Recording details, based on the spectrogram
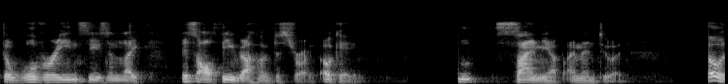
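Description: Male podcast co-host, raspy and bright, emphatic casual talker, slightly dull recording. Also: lowish voice. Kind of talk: casual chat about mobile games.

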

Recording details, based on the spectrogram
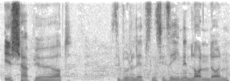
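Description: A man's voice: mid-range voice, unhurried, darkish tone, some chatter behind, close to an everyday voice. A man playing a cheeky, tipsy pub regular spreading rumours in a scoffing way in an amateur audio drama. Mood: cheeky gossip. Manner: gossipy, scoffing.

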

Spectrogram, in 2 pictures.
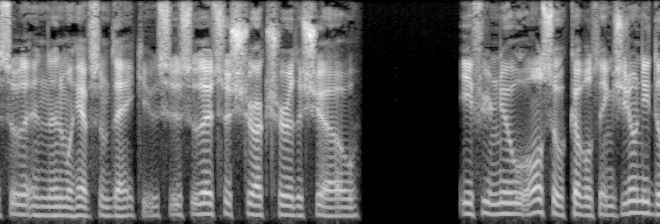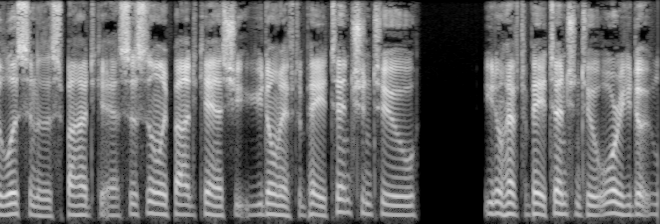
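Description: A man hosting a bedtime podcast in a creaky, lulling voice, droning along in a halting, stammering, meandering monologue meant to help listeners sleep. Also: mid-range voice, dry recording, clean studio sound. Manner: halting, stammering, repeats and plays with words. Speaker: podcast host.

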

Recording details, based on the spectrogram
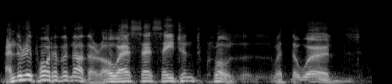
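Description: A man's voice: medium pitch, huge pitch swings, moderate pace. Solemn man announcing a radio drama. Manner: solemn, formal. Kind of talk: scripted narration. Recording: old radio broadcast with music.

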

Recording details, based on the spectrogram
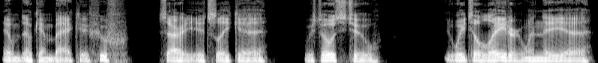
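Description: A man hosting a bedtime podcast in a halting, meandering, whimsical monologue, with a creaky voice and frequent self-interruptions. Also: mid-range voice, little pitch movement, darkish tone, dry recording, clean studio sound. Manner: silly, absurdly whimsical. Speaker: podcast host. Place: small closet, close and dry.

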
